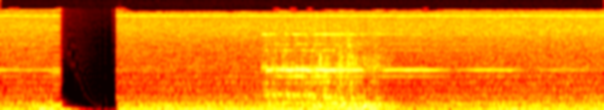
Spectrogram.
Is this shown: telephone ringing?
yes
